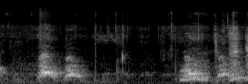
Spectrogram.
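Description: Puppies at play, with a short bark about half a second in.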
